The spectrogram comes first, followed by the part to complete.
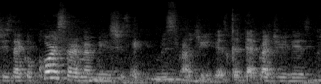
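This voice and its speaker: A woman with an American accent talks very fast, with noticeable background noise and audible echo in the room. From New York City, Brooklyn (Bushwick). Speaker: singer. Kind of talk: interview.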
